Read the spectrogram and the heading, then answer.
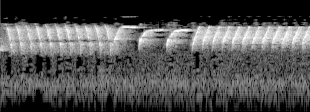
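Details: A canary of a breeding pair sings a rapid, rolling high trill. It pauses for two swooping slurred notes, then the dense trill resumes at the same fast pace.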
